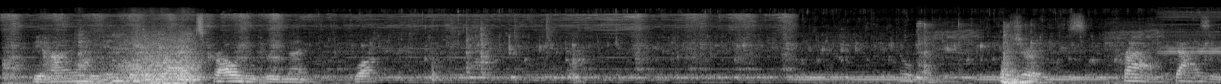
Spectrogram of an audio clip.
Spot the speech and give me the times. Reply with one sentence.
The speech can be heard from 0.3 to 3.8 s and from 8.9 to 12.1 s.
